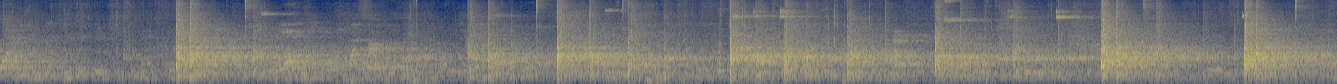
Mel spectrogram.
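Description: Paddleball rally on an indoor court: seven sharp smacks of the ball off the paddles and wall, a few seconds apart, each ringing out in the large hall. Short high sneaker squeaks on the court floor come between the hits.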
